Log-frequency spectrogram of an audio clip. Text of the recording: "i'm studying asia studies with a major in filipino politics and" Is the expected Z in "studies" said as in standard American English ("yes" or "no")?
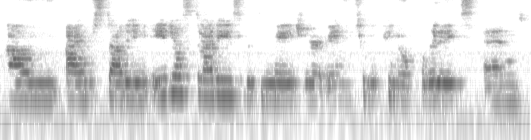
yes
